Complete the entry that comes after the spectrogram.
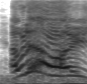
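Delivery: loud, high cry of dismay; dismayed wail. Real, not acted. Player reacting to a mishap, loud dismay.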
